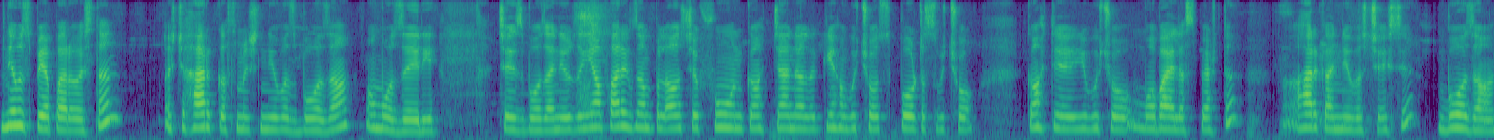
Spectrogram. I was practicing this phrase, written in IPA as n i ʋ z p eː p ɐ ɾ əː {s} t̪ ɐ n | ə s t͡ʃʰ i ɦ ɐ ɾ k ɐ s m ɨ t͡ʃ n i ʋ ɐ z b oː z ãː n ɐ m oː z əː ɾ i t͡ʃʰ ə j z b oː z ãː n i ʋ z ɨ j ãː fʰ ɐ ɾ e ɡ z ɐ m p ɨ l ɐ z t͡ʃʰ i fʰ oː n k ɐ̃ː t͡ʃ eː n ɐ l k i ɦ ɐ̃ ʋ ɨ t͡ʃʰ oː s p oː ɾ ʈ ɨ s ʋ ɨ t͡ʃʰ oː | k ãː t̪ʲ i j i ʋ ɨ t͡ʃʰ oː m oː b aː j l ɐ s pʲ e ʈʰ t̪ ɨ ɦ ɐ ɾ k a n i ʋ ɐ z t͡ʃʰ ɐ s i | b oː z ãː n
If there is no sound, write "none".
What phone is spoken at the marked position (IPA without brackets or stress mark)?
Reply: s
